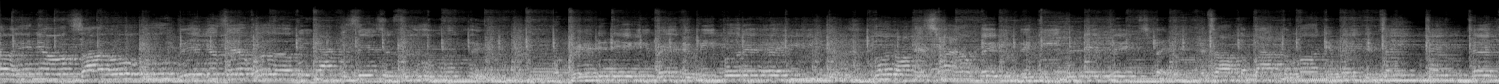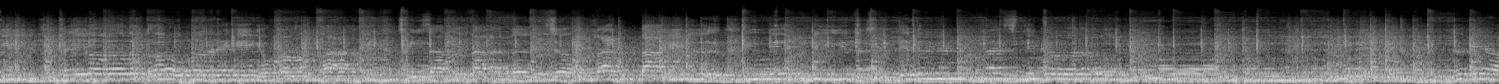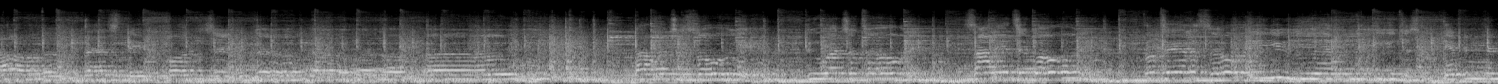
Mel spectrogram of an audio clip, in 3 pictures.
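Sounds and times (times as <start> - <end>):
person singing: 0.0 - 27.6, 29.2 - 44.9
drum kit: 0.0 - 44.9
guitar: 0.0 - 44.9.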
